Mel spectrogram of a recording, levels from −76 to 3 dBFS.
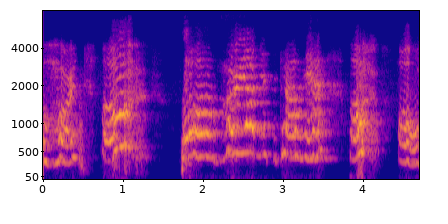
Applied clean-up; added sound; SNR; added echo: neural mask model Resemble Enhance denoiser.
